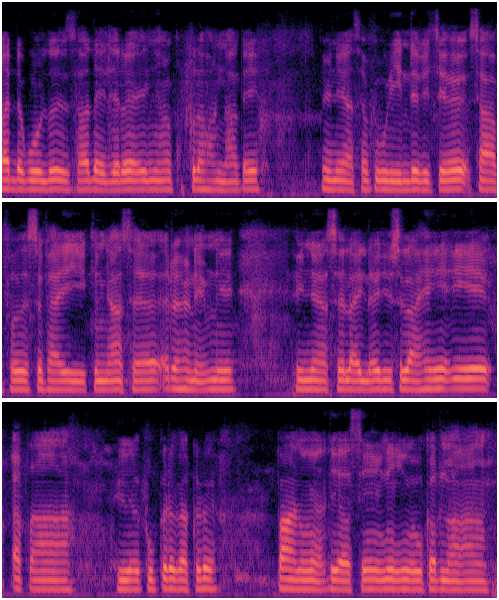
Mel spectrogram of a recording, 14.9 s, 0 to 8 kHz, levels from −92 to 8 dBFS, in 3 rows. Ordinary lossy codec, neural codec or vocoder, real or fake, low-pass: MP3, 64 kbps; codec, 16 kHz, 2 kbps, FunCodec, trained on LibriTTS, 25 frames a second; fake; 7.2 kHz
